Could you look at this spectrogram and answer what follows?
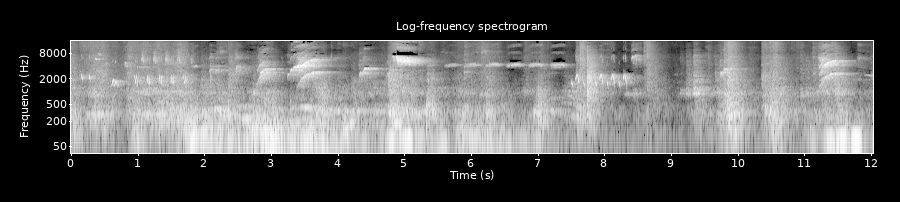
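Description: Caged canaries chirping and calling, with short rapid trills and rising call notes, plus a few knocks from the cages.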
